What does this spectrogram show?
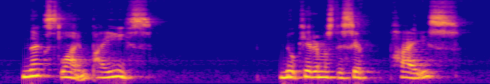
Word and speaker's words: país: Acento escrito sobre I, país, país.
